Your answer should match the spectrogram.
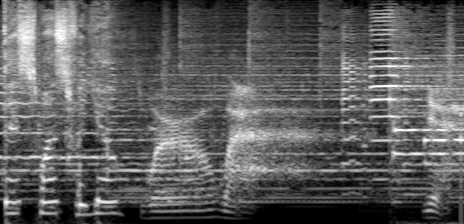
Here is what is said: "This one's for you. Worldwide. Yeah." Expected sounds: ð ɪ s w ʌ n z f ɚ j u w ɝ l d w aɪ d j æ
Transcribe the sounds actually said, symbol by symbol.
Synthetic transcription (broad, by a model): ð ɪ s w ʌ z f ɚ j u w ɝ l w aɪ j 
